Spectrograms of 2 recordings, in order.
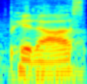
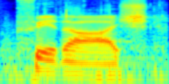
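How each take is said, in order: First: The word ends with a plain 's' sound. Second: The word ends with an 'sh' sound. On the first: The speaker calls it wrong. "फिरास नहीं बोला था" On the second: The speaker calls it right. "फिराश था"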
